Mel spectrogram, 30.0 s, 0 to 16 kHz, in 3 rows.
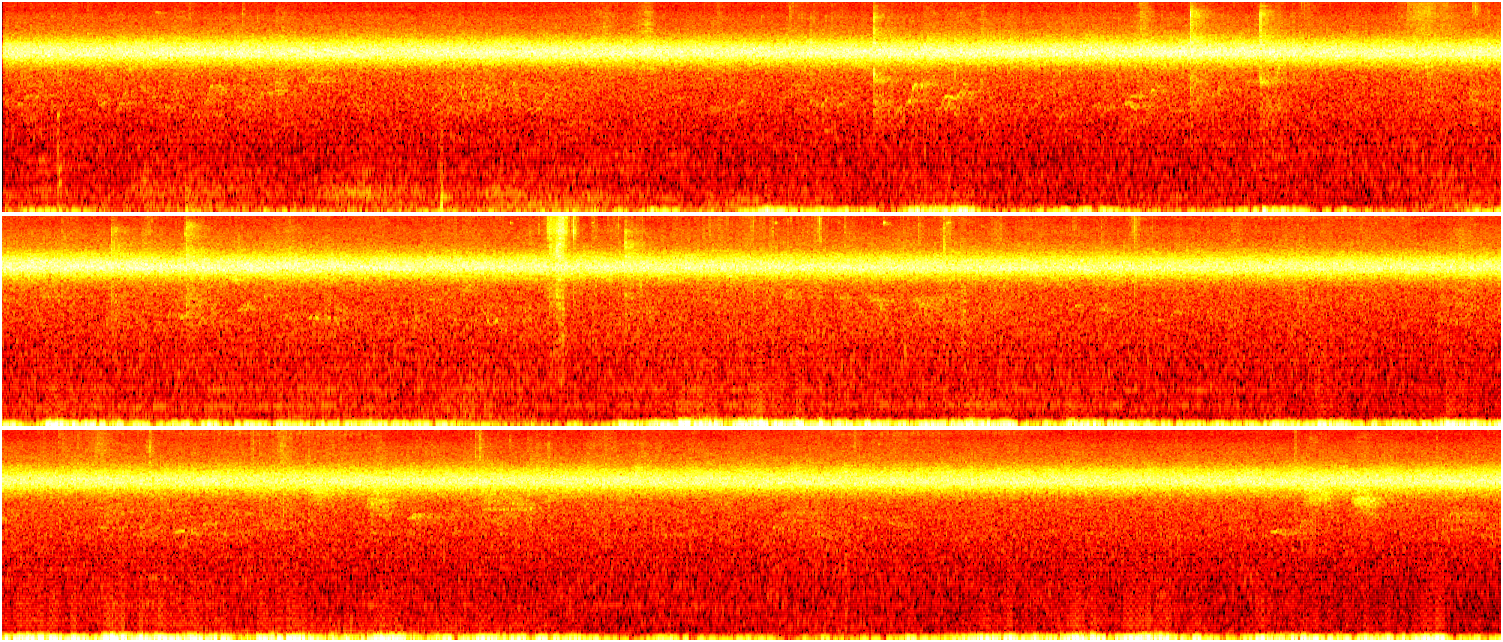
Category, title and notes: Soundscapes > Nature
Forest Ambience, Monk’s Trail, Chiang Mai, Thailand (March 7, 2019)
This is a field recording captured along the Monk’s Trail in Chiang Mai, Thailand, on March 7, 2019. The soundscape includes natural forest ambience with birdsong, insects and rustling leaves.
ambience, birds, Chiang, field, insects, jungle, Mai, monk, nature, recording, Thailand, tropical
